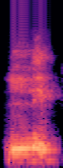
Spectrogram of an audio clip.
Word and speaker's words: les: En plural ya no hay masculino y femenino, solo hay uno, y es le. Se escribe L-E-S, se pronuncia le.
